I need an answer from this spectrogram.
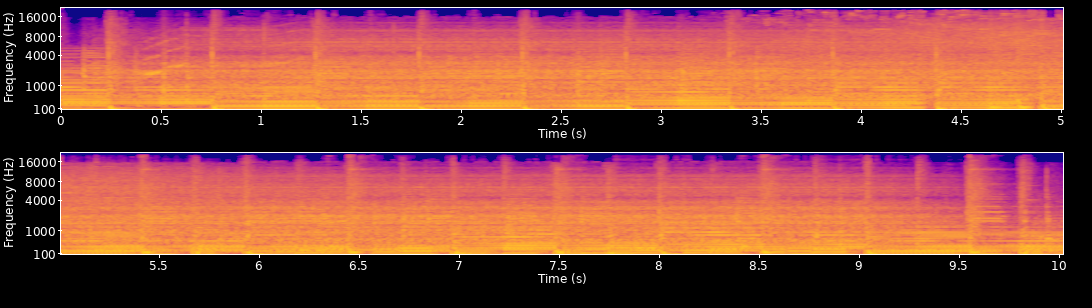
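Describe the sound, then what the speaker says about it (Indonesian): A stand mixer whirs continuously at close range while mixing a cheese filling, its motor hum layered with rhythmic knocking from the beater and bowl. "Langsung kita pasang di standing mixer."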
